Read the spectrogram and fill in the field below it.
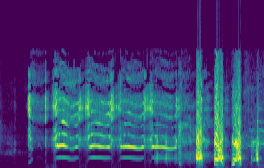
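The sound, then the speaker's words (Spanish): A person vocally imitates a seagull flying away into the distance: several long, wavering high-pitched cries in a row, then a few short, harsh squawking bursts, fairly loud with no talking. “Yo puedo escuchar un perfecto ruido de una cigüeña. No, no, cigüeña no, de una gaviota alejándose, si le sirve de imitación.”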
